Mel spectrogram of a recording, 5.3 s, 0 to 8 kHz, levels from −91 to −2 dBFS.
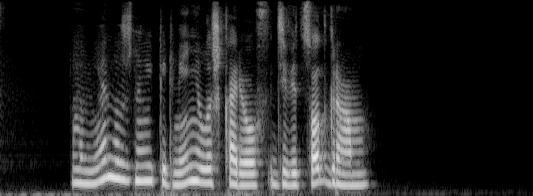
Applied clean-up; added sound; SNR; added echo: neural mask model DeepFilterNet 3.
